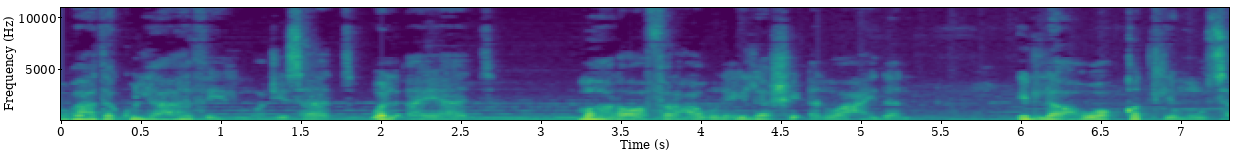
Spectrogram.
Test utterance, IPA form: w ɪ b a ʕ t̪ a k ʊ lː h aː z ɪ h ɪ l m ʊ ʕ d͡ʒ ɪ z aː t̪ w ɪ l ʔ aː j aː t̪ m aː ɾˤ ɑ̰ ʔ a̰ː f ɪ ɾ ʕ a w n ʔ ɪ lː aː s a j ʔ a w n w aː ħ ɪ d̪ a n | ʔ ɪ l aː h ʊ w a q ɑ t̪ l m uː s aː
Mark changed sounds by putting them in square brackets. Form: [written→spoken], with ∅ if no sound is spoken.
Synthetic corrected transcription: w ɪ b a ʕ [t̪→d̪] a k ʊ lː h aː [z→ð] ɪ h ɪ l m ʊ ʕ d͡ʒ ɪ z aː t̪ w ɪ l ʔ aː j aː t̪ m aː ɾˤ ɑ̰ ʔ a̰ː f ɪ ɾ ʕ a w n ʔ ɪ lː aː [s→ʃ] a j ʔ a [w→∅] n w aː ħ ɪ d̪ a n | ʔ ɪ [l→lː] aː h ʊ w a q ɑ t̪ l m uː s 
